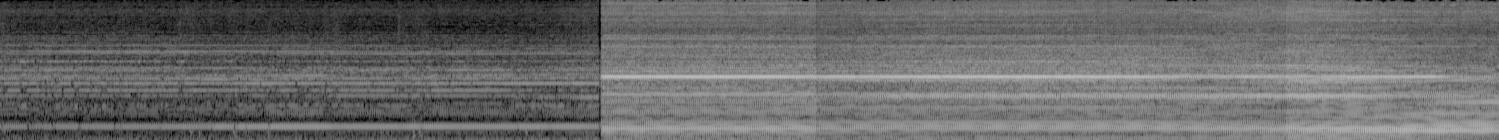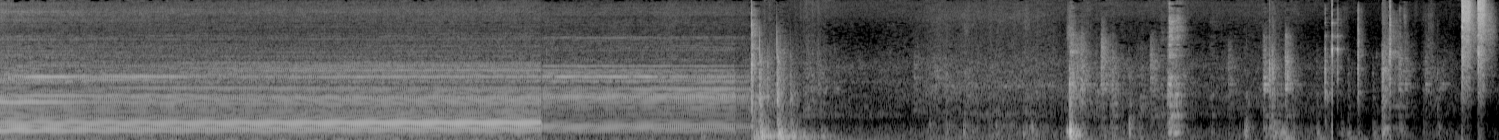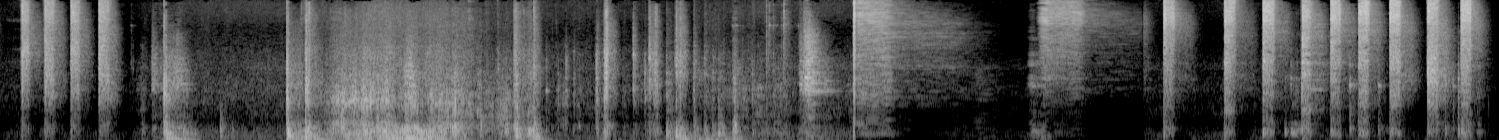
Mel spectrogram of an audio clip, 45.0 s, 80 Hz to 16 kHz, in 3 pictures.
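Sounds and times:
compressor humming: 6.0s - 23.1s.

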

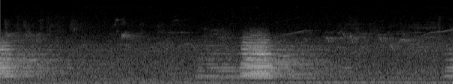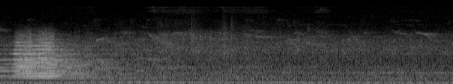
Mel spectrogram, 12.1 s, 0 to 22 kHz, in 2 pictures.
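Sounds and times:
distant train horn blasts: 0.0s - 1.1s, 2.6s - 4.8s, 5.9s - 8.1s.

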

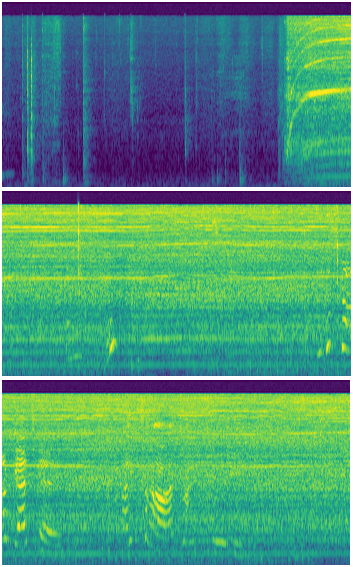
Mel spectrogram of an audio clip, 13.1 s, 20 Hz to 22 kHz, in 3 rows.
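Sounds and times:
electric hand mixer running: 3.5s - 13.0s.

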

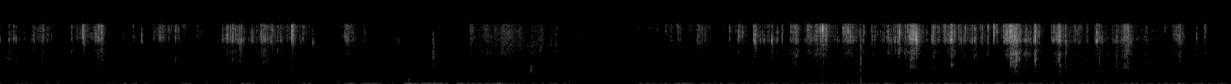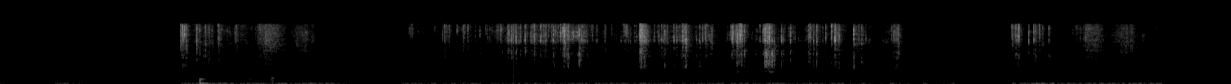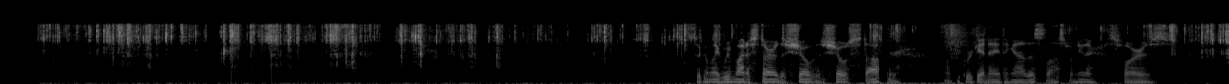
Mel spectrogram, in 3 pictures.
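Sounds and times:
foil wrapper crinkling: 0.0s - 3.7s, 6.4s - 12.1s, 16.4s - 21.4s, 25.0s - 36.9s
cards being pulled out: 31.7s - 36.3s.

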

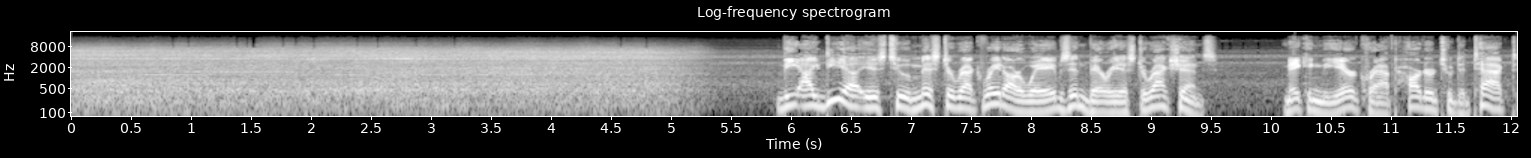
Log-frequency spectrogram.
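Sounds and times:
jet engine rushing: 0.0s - 9.5s.

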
